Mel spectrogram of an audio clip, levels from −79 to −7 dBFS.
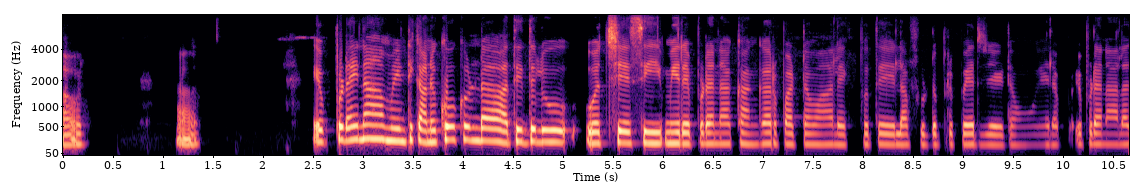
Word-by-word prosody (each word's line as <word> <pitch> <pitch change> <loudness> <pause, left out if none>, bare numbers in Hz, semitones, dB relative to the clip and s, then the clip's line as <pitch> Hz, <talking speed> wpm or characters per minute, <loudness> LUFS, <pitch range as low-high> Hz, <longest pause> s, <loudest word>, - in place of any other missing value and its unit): అవును. 175 +1 -2 1.0
ఆ! - - 0 1.4
ఎప్పుడైనా 250 +4 +3 0.2
మీ 235 - +4
ఇంటికనుకోకుండా 235 +1 +3 0.2
అతిథులు 215 +2 +2 0.5
వచ్చేసి 195 0 +3 0.2
మీరెప్పుడన్నా 185 -1 0
కంగారు 190 +1 -4
పట్టమా? 180 -1 -7
లేకపోతే 175 +1 -8
ఇలా 175 0 -5
ఫుడ్డు 175 0 -8
ప్రిపేర్ 180 -1 -4
జేయటము 165 -1 -10 0.2
ఇలా 170 0 -11 0.2
ఎప్పుడన్నా 180 -1 -7
అలా 180 0 -7
185 Hz, 100 wpm, -17 LUFS, 175-215 Hz, 1.4 s, మీ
